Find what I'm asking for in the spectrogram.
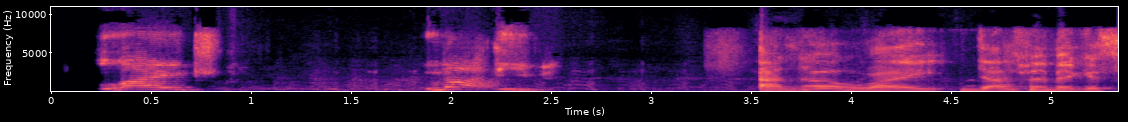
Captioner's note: audience laughing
